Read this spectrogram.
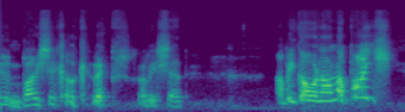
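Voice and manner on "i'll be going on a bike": high, loud, incredulous query; retold baffled question. Lad questioning farmer about bicycle clips, loud mock bafflement.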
